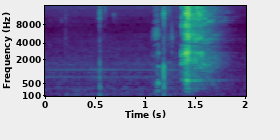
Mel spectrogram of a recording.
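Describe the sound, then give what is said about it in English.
A single sharp sneeze bursts out after a couple of quick breathy catches, then trails off into a brief exhale, with no talking. “Excuse me, I tried to hit the pause button, but my sneeze went over the air.”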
